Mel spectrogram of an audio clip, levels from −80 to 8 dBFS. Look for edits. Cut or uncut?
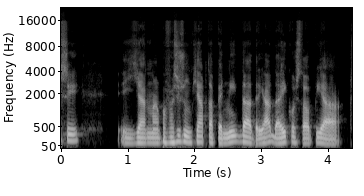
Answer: uncut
